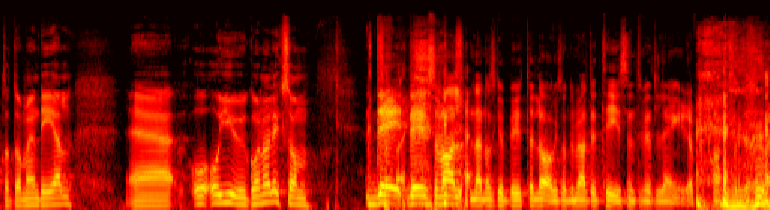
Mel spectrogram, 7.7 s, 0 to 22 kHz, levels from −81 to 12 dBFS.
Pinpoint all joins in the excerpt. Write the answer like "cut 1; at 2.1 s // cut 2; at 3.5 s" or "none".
cut 1; at 3.6 s // cut 2; at 4.7 s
